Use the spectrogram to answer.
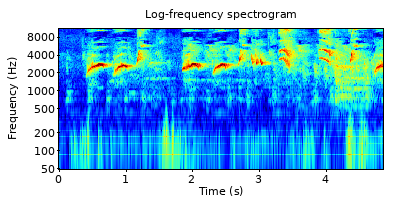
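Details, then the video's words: Oriental magpie-robin lure song made of repeated whistled phrases, each starting with a steady note and then jumping higher. Varied warbling notes follow, over a steady low rumble. "pancingan burung Kacer gacor"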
